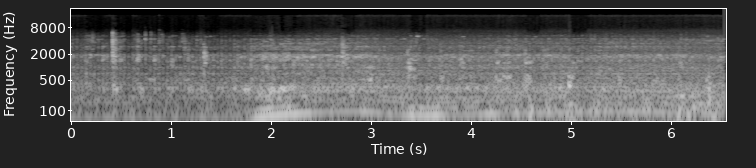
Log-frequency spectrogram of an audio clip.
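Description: Minibus taxi's engine heard from inside the cab, a low drone that grows louder about two seconds in as the van picks up speed, with small rattles from the cab.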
